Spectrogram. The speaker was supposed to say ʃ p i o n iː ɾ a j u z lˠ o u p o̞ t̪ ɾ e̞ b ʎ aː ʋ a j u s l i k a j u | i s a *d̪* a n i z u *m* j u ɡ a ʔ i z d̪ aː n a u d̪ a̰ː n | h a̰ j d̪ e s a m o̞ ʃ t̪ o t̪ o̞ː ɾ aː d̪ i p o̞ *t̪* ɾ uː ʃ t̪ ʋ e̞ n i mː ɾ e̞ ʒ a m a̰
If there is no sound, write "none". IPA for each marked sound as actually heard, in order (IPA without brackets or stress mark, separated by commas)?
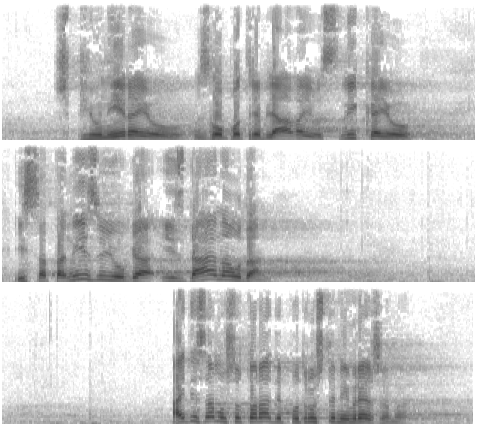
t̪, none, d̪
